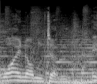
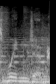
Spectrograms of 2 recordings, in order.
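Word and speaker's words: Wymondham: A lot of people call it Wynondum, because it actually looks how it's, people say it how it's spelled, Wynondum, it's not, it's Wyndham.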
